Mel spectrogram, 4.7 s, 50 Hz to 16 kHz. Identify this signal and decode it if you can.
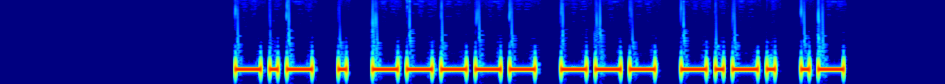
Morse code, heard as a keyed tone, about 28 wpm, 700 Hz. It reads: KE0OCA
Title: USA Call Signs - 6 Characters - 2x Character Spacing - 28wpm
